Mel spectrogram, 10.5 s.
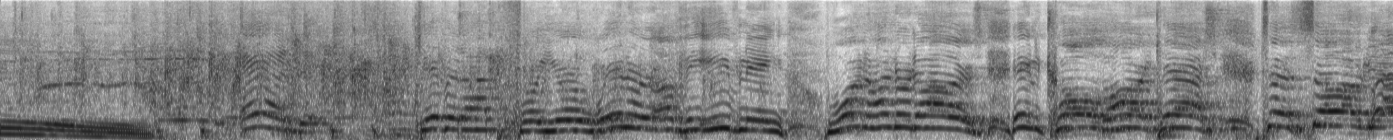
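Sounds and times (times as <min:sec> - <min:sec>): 
crowd applauding: 0:00.0 - 0:05.2
speech: 0:03.9 - 0:10.4.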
